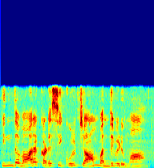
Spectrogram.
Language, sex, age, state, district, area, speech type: Tamil, female, 30-45, Tamil Nadu, Tiruvarur, rural, read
